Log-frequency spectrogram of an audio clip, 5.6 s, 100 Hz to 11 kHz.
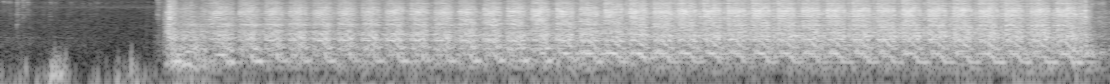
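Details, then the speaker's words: Honda Beat JDM sport car after main relay swap, fuel pump priming fine: starter cranks steadily about 160 beats a minute for five seconds with not even little pops; engine turns but won't combust. "We're not even getting little pops, man. It's not even trying to combust."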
